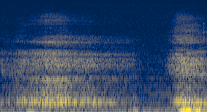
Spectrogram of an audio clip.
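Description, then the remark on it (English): A long, breathy yawn, drawn out for over a second, swelling into a louder airy exhale near the end. It is fairly quiet, with no talking. “That yawn was timed perfectly.”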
